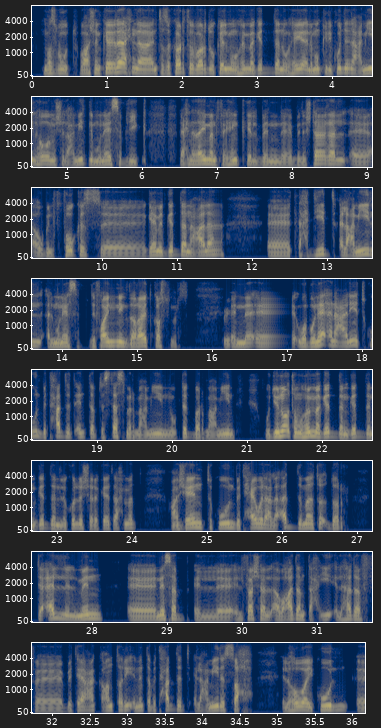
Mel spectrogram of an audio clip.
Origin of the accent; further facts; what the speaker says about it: Egypt; moved away; انا مصري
